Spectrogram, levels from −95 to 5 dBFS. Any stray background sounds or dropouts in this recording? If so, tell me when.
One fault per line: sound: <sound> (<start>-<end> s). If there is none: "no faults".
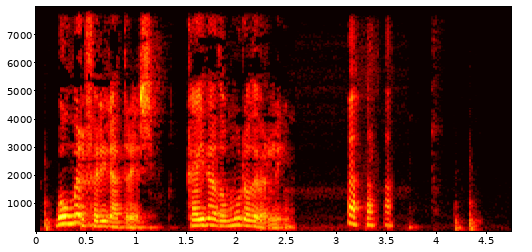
sound: laugh (3.1-3.6 s)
